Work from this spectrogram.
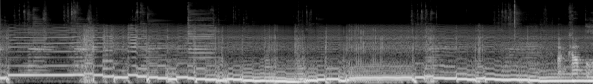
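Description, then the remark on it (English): An electric guitar plays a flowing melodic line through the clean preset of a Mark II amp, notes sustaining and sliding into one another at a steady, fairly loud level, with no talking. “Uh, I'll just go through them so you can hear them. This is the clean again.”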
